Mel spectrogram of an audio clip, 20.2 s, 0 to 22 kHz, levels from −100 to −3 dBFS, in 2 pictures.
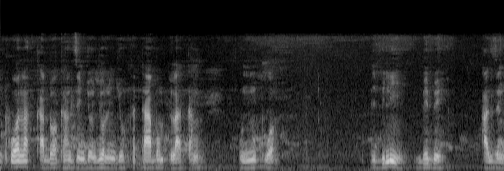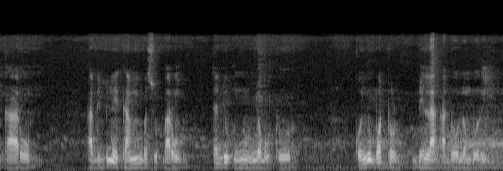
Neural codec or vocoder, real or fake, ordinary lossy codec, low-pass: none; real; AAC, 64 kbps; 9.9 kHz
